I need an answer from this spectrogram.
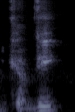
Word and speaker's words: Caviezel: It was Jim Caviezel. Jim Caviezel. Is that how you say it? Caviezel.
